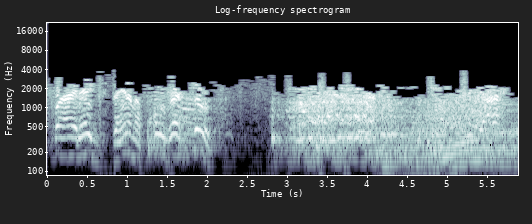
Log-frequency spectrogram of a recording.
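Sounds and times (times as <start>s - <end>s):
speech: 0.1s - 2.2s, 2.8s - 4.7s
car engine roaring: 2.9s - 5.8s.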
